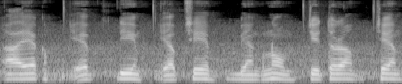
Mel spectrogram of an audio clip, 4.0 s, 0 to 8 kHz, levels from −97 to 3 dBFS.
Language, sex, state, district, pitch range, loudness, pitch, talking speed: Gujarati, male, Gujarat, Gandhinagar, 120-135 Hz, -17 LUFS, 130 Hz, 105 wpm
